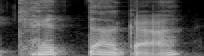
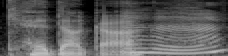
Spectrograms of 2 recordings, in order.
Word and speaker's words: 게다가: For me, I I heard like maybe gettaga instead of kedaga.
